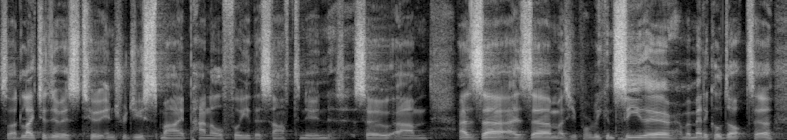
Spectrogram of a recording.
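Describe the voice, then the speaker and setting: In a British accent, a man speaks at a fairly low pitch in a monotone with flat intonation. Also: fairly quick pace. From UK. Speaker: panel moderator, GP. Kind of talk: conference panel moderation. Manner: halting, many fillers.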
